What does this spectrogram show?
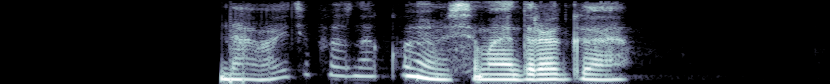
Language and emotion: Russian, positive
